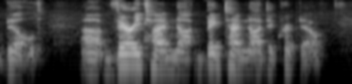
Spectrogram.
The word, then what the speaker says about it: BUIDL: And BIDL is spelled BUIDL, which is like, the Ethereum way to say, build.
